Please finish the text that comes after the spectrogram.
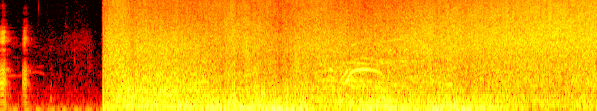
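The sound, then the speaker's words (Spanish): A brief voice gives way to a sudden, loud whoosh as the sea blasts through the blowhole at La Bufadora, followed by a steady roar of surf and spray that continues to the end. “la bufadora donde fue el diablito”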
